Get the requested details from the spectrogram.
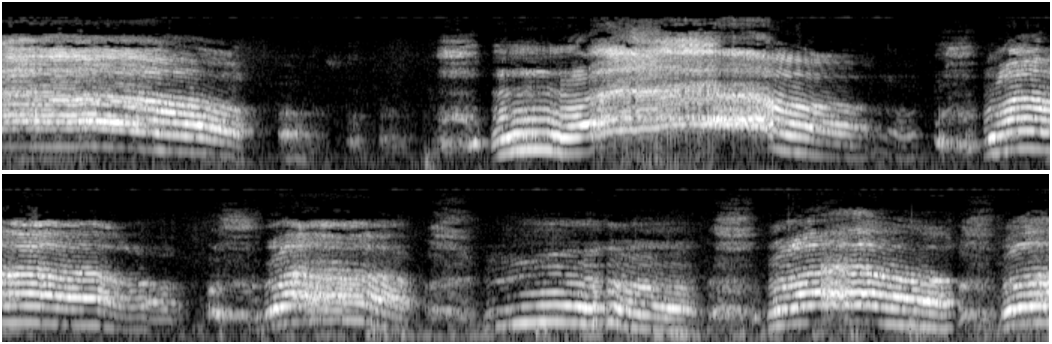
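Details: Infant cry, baby filmed without being consoled: loud, rising-and-falling wails in repeated bursts with gasping pauses between them.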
